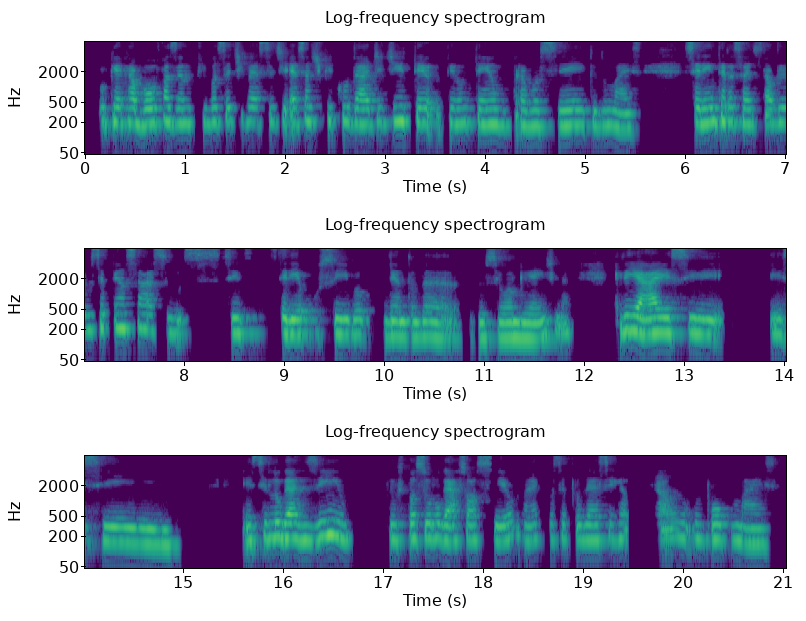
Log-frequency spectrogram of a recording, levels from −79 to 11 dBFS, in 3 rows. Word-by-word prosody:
o 195 - -4
que 195 +1 +1
acabou 190 -1 +2
fazendo 190 -1 0
com 190 - -6
que 195 - -10
você 195 +1 -3
tivesse 195 -1 -5
di 190 - -4
essa 190 +2 +1
dificuldade 200 -2 -2
de 205 +2 +2
ter 190 -2 -1
ter 190 - -4
um 190 0 -3
tempo 180 -2 0
pra 175 - -2
você 170 +1 0
e 170 - -5
tudo 165 0 -4
mais. 150 -2 -2 0.4
Seria 190 -1 +2
interessante, 195 -2 0
talvez, 190 +2 -1
você 205 +1 -2
pensar 205 -1 0
se 190 -3 -9
se 165 - -4 0.3
seria 155 -1 +3
possível 155 0 -1
dentro 140 -1 +3
da 140 0 0 0.3
do 135 - +1
seu 135 0 0
ambiente, 135 +1 +4
né, 85 0 -3 0.4
criar 170 -2 +7
esse 165 -2 +2 0.5
esse 150 -1 0 1.1
esse 160 +3 -2
lugarzinho 180 +1 +4 0.4
que 170 - -1
fosse 175 +1 -1
um - - +2
lugar 165 -2 +2
só 165 0 -1
seu, 165 +1 -2
né, 160 +1 -4
que 170 - -22
você 170 0 -8
pudesse 165 +1 -2
relaxar 90 - -6
um 90 - -5
um - - -5
pouco 170 0 -2
mais. 140 -3 -2
170 Hz, 160 wpm, -24 LUFS, 155-190 Hz, 1.1 s, criar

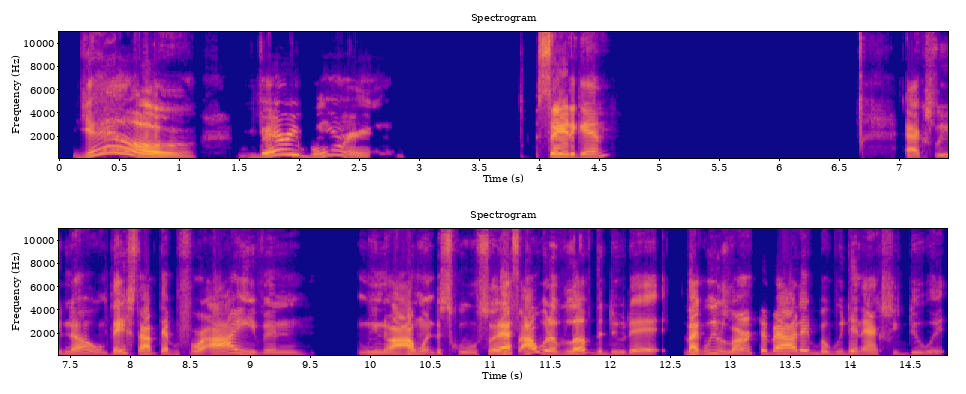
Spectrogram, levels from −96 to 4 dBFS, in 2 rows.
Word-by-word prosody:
Yeah! 210 - +2 0.4
Very 320 - +1
boring. 230 - -7 1.4
Say 245 -3 +7
it 215 - +6
again? 230 +4 +1 2.5
Actually, 190 +1 -3
no. 190 -3 -6
They - - +2
stopped 225 -6 0
that 215 -2 -3
before 205 +2 -6
I 300 - +2
even 175 -5 -11 0.4
you 185 0 -12
know, 175 - -7
I 170 +5 +6
went 210 -6 -9
to 180 - -8
school, 175 -1 -9
so 170 - -6
that's 180 - +5
I - - +4
would - - -2
have 200 -4 -3
loved 205 +2 +1
to 210 - -9
do 185 -2 -16
that. - - -3 0.2
Like, 195 +1 +3
we 265 +4 -6
learned 205 +4 -4
about 245 +1 +2
it, 260 -2 -3
but 205 -1 -10
we 195 +2 -16
didn't 215 -1 -6
actually 185 -3 -4
do 160 +1 -17
it. 405 -1 -18
205 Hz, 160 wpm, -23 LUFS, 185-245 Hz, 2.5 s, Say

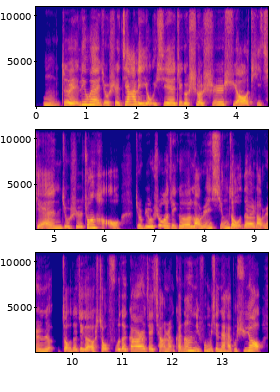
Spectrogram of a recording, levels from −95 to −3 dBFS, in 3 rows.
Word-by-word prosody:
嗯， 215 -3 -4
对。 230 -6 +4
另 280 -1 +3
外 280 -3 +5
就 240 +1 -2
是 235 -1 -2
家 280 +6 +2
里 210 -5 +4
有 - - +1
一 - - -3
些 215 +3 +2
这 240 +3 -3
个 205 -2 +2
设 210 +3 0
施 255 +4 -3
需 250 -1 -8
要 205 -6 +5
提 190 +3 -10
前 215 +1 -2
就 200 -2 -2
是 350 - -4
装 275 -4 +3
好， 285 - -3 0.3
就 235 - -3
比 205 -2 -5
如 195 +1 +4
说 225 +1 0
这 230 0 -5
个 200 -3 +2
老 200 -8 +3
人 180 - -2
行 235 -3 -4
走 240 -3 +1
的 170 -1 +1
老 160 - 0
人 215 +3 -3 0.2
走 135 - -1
的 185 - -4
这 225 - -2
个 190 -2 +1
手 165 - -2
扶 160 +4 -8
的 235 - +1
杆 245 +4 -1
儿 250 0 +4
在 215 -3 -2
墙 205 - -5
上。 185 -2 -5
可 205 +2 -3
能 260 +8 +2
你 230 - -3
父 220 +6 -9
母 230 -6 -3
现 215 +4 -5
在 220 0 -1
还 195 -3 -2
不 215 +2 -8
需 250 +3 -8
要， 275 -1 +4
220 Hz, 255 characters per minute, -22 LUFS, 200-245 Hz, 0.3 s, 外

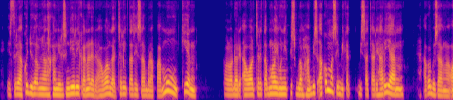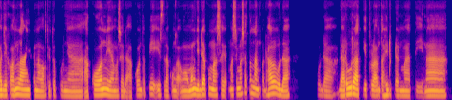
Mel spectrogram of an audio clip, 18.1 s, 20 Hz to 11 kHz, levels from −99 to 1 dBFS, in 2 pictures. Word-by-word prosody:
istri 155 +1 -2
aku 150 +7 +1
juga 165 -2 +3
menyalahkan 150 -1 +2
diri 140 -1 +2
sendiri 175 +4 +7
karena 145 -1 +1
dari 135 -5 -2
awal 155 +6 +1
enggak 150 - -2
cerita 165 -2 -2
sisa 135 -2 -3
berapa. 125 0 -4
Mungkin 210 - +3 0.6
kalau 140 -1 -1
dari 140 0 +1
awal 145 +1 +3
cerita 155 -1 -4
mulai 170 +1 +4
menipis 160 +3 +1
belum 150 -2 +1
habis 150 +6 0
aku 165 +9 0
masih 225 -7 +2
bisa 145 - -5
biket - - -32
bisa 160 -5 -6
cari 140 0 -5
harian, 150 -1 +4 0.5
aku 180 - 0
bisa 135 -3 0
nge-ojek 130 +2 0
online 140 -1 +3
karena 125 -1 -3
waktu 125 +2 -10
itu 130 - -8
punya 115 -2 -6
akun, 135 +5 +2
ya 130 - 0
masih 120 0 -7
ada 105 - -7
akun, 135 +5 -9
tapi 155 +3 -8
istri 135 - -8
aku 125 0 -8
enggak - - -7
ngomong 120 +4 +2
jadi 140 +2 +3
aku 155 - -6
mase 135 -2 -2
masih 140 - -6
merasa 160 - -4
tenang, 165 -6 -2
padahal 150 +7 +1
udah 120 -4 0 0.6
udah 125 +1 -11
darurat 150 +3 +5
gitulah 135 -2 -3
antara 130 0 -6
hidup 135 +1 -5
dan 130 -2 -6
mati. 120 -2 -7
Nah, 120 -1 -1
140 Hz, 210 wpm, -21 LUFS, 125-155 Hz, 0.6 s, sendiri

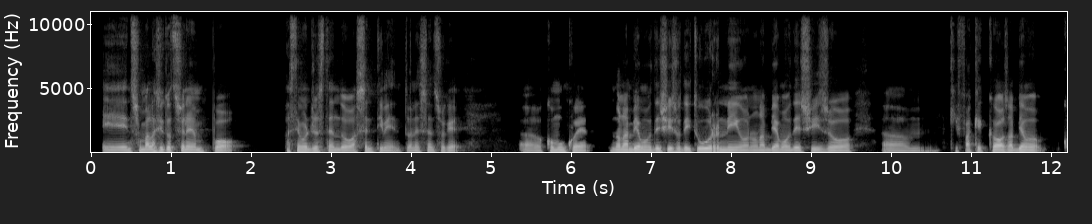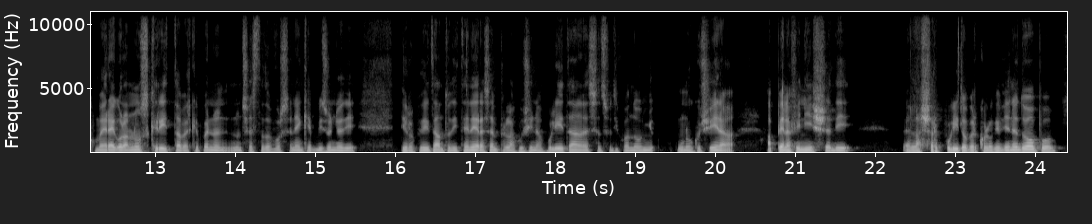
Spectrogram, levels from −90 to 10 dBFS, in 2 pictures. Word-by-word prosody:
e 105 -1 0
insomma 110 +3 +1
la 120 - +5
situazione 130 -1 +2
è - - +3
un 105 -1 -2
po' 100 -2 +1 0.5
la - - -9
stiamo 115 -1 +2
gestendo 110 -2 +1
a 95 - 0
sentimento, 95 -4 -3
nel 95 0 -3
senso - - -5
che, - - -3 0.7
ehm, 90 -2 -5
comunque 105 -2 0 0.2
non 115 0 +2
abbiamo 115 -1 +5
deciso 110 0 +2
dei 100 0 +1
turni 110 -2 +4
o 95 0 0
non 100 0 -1
abbiamo 100 0 +1
deciso, 95 -2 0 0.3
ehm, 80 -2 -6 0.3
chi - - -14
fa - - -4
che - - -4
cosa, 110 -4 +4
abbiamo 105 +1 +1
come 105 0 -3
regola 105 -2 +4
non 110 +4 0
scritta 110 -4 -1
perché 85 0 -6
poi 105 - -3
non 95 -1 -2
non 100 0 -5
c'è 100 - -7
stato 100 0 -6
forse 100 -2 -8
neanche 95 0 -3
bisogno 95 0 -2
di 90 0 -3 0.5
dirlo 90 -3 -3
più 100 +2 -3
di 100 - +2
tanto, 105 -4 -1
di 90 - -2
tenere 100 +1 +2
sempre 100 +1 -4
la 95 -3 -2
cucina 95 -1 -5
pulita, 105 +1 0
nel 100 - -2
senso 95 -2 -10
di 90 - -12
quando 95 +1 -4
ognu 95 +3 -3 0.3
uno 95 -4 -3
cucina 95 0 0 0.4
appena 105 -3 +3
finisce 105 -3 +2
di 90 0 0 0.6
lasciar 95 -3 -1
pulito 105 -1 +3
per 100 - +1
quello 95 0 -1
che 95 - +1
viene 100 +3 +3
dopo, 125 0 +4
100 Hz, 180 wpm, -26 LUFS, 95-110 Hz, 0.7 s, la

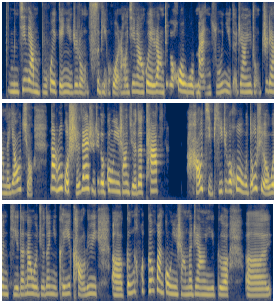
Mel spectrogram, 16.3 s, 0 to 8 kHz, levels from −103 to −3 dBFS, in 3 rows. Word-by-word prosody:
嗯， 240 - -6
不 235 0 -4
尽 300 +7 -1
量 250 -6 +1
不 215 -1 -11
会 265 +3 0
给 220 -2 -2
你 225 -2 -6
这 230 +2 -4
种 215 -3 -7
次 285 - +9
品 225 -2 -9
货， - - -3
然 205 - -9
后 210 - -6
尽 245 +3 -2
量 220 -2 -2
会 240 -1 +3
让 225 -1 +1
这 240 - -8
个 225 - -4
货 280 +1 +4
物 225 -2 -2
满 185 -1 -2
足 210 +2 -9
你 245 -3 -9
的 - - -15
这 - - -6
样 230 -1 -4
一 235 - -5
种 225 -1 -13
质 270 - -5
量 235 -3 -3
的 220 - -4
要 275 +7 +2
求。 340 - -3 0.3
那 370 0 +9
如 355 +2 +2
果 295 -7 +4
实 235 -3 +4
在 360 +3 +8
是 310 -4 -2
这 290 0 -6
个 270 - +7
供 300 +1 0
应 275 - -1
商 270 -1 +1
觉 225 -2 0
得 255 +2 +3
他 295 +4 +6 0.5
好 - - +3
几 250 -10 0
批 275 +7 -4
这 305 - -5
个 290 - +4
货 335 0 +2
物 250 -4 -2
都 380 +11 +1
是 - - -2
有 200 - +3
问 230 0 0
题 210 -1 -6
的， 220 +1 -5
那 240 +2 -1
我 225 -1 -2
觉 215 0 -9
得 235 +2 -6
你 225 -2 -9
可 230 - -6
以 235 +2 -4
考 195 -6 -3
虑， 235 +3 -6 0.3
呃， 195 0 0
更 270 +7 -4
换 340 +1 -12
更 330 0 -1
换 340 -4 +2
供 260 -5 0
应 225 - -4
商 215 -1 -5
的 220 0 -5
这 230 +1 -6
样 215 -1 -2
一 205 0 -6
个， 205 -1 -2 0.3
呃， 190 0 -3
235 Hz, 315 characters per minute, -21 LUFS, 215-275 Hz, 0.5 s, 次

